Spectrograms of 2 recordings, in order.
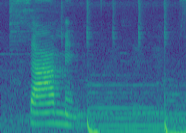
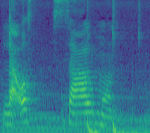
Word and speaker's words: salmon: No ita pronuncia sane. Salmon. Salmon. I love salmon. I love eating salmon. Laos salmon.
